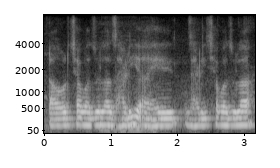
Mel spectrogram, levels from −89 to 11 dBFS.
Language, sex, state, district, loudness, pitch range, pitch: Marathi, male, Maharashtra, Washim, -15 LUFS, 130-135 Hz, 135 Hz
